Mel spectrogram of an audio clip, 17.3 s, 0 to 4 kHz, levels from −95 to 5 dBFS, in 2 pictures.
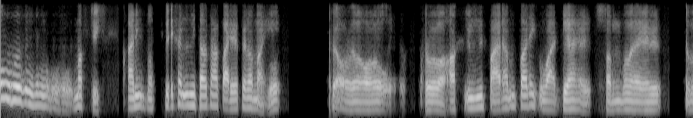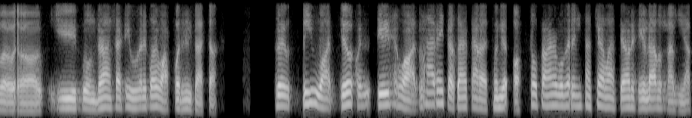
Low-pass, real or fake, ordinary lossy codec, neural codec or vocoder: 3.6 kHz; fake; none; codec, 16 kHz, 0.5 kbps, FreqCodec, larger model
